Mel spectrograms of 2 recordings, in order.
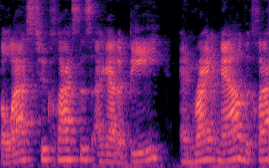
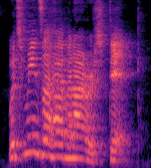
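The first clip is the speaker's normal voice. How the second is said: ordinary talk, nothing marked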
